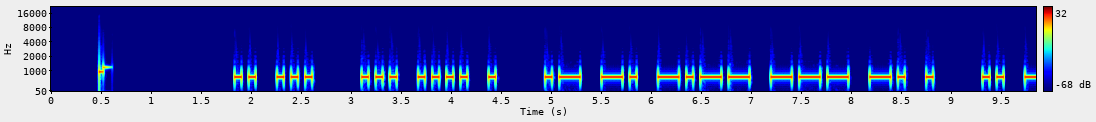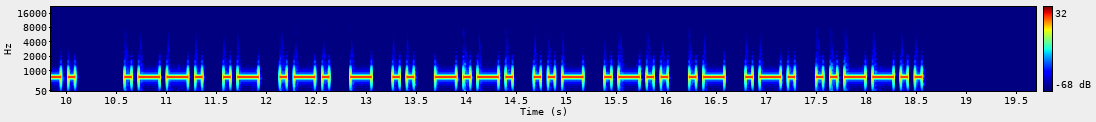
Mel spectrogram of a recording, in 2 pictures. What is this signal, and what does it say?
Morse code, heard as a keyed tone, about 17 wpm, 700 Hz. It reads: IS SHE ANYONE IN PARTICULAR?
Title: Sentences from Top 1000 Words - Review Part 4 - 17wpm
